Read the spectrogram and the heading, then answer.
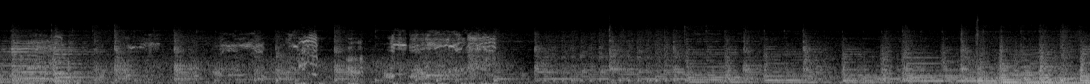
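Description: An upbeat surf rock instrumental plays steadily and loudly, twangy guitar lines over a driving rhythm, with no voices.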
